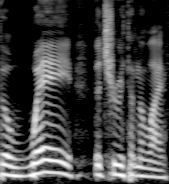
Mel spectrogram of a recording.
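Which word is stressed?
way. The word way carries the main stress. He is the path to follow. "That's what he emphasized. He's the way"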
